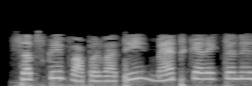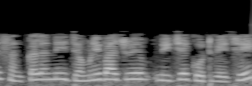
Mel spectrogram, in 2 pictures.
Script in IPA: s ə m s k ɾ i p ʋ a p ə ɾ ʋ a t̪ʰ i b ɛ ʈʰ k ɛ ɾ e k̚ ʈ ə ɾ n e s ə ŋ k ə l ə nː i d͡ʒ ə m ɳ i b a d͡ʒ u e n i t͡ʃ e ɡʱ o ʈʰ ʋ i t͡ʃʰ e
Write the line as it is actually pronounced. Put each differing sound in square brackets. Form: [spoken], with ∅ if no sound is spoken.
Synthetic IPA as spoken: s ə [b] s k ɾ i p ʋ a p ə ɾ ʋ a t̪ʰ i [m] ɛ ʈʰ k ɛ ɾ e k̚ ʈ ə ɾ n e s ə ŋ k ə l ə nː i d͡ʒ ə m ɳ i b a d͡ʒ u e n i t͡ʃ e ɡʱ o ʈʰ ʋ [e] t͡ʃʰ e

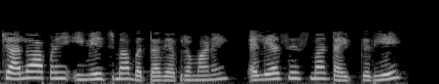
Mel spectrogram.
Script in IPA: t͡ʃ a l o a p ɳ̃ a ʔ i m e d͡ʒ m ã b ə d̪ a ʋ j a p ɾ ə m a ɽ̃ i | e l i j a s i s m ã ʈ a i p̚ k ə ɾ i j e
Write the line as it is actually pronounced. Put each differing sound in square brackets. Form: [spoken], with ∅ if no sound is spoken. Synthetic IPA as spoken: t͡ʃ a l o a p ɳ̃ [e] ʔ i m e d͡ʒ m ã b ə [t̪] a ʋ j a p ɾ ə m a ɽ̃ [e] | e l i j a s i s m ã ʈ a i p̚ k ə ɾ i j e

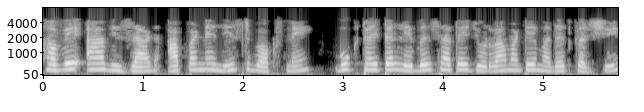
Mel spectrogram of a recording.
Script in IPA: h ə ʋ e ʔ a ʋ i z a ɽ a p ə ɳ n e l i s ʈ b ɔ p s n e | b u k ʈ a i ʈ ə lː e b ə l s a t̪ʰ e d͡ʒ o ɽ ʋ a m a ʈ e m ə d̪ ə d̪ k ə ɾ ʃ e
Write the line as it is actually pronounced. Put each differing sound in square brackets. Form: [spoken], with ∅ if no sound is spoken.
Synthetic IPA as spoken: h ə ʋ e ʔ a ʋ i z a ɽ a p ə ɳ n e l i s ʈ b ɔ [k] s n e | b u k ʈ a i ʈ ə lː e b ə l s a t̪ʰ e d͡ʒ o ɽ ʋ a m a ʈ e m ə d̪ ə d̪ k ə ɾ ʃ e

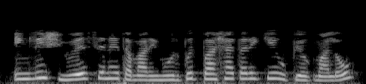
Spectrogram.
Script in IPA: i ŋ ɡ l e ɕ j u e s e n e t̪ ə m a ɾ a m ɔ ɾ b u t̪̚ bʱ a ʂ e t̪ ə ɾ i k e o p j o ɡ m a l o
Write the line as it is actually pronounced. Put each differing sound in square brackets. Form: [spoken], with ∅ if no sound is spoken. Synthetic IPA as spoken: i ŋ ɡ l [i] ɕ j u e s e n e t̪ ə m a ɾ [i] m [u] ɾ b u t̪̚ bʱ a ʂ [a] t̪ ə ɾ i k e [u] p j o ɡ m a l o

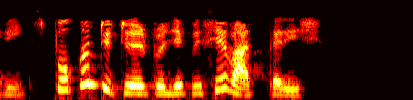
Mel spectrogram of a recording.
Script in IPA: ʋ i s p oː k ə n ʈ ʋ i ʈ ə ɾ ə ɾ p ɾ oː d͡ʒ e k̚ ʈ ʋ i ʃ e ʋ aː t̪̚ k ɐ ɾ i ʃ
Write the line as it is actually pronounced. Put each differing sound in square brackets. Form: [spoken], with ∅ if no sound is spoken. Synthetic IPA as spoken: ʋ i s p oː k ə n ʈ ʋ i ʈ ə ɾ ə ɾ p ɾ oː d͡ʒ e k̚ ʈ ʋ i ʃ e ʋ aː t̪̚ k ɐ ɾ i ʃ

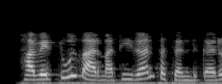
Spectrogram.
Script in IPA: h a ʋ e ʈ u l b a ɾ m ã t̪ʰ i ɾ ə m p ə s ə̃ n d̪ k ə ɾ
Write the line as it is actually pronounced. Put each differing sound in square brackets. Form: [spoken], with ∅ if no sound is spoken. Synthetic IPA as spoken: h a ʋ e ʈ u l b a ɾ m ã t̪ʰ i ɾ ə [n] p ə s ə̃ n d̪ k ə ɾ

